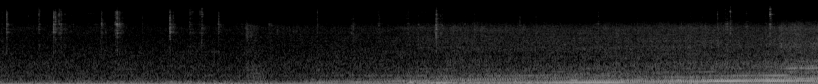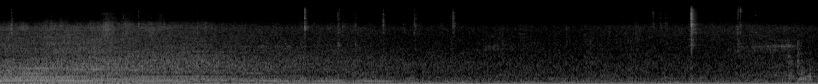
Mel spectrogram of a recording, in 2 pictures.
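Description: A motor vehicle passes by: engine and tyre noise swell to a peak about halfway through, then fade over several seconds. Small metal clicks come from a bolt and washer being handled and fitted through a TV mount bracket.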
